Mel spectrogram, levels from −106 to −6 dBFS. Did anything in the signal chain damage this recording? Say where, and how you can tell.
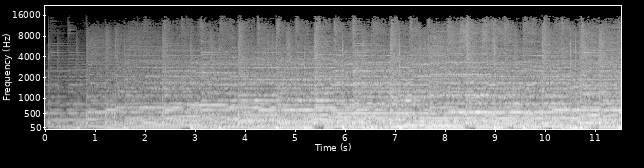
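No, nothing audible points to damage at any stage of the chain.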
